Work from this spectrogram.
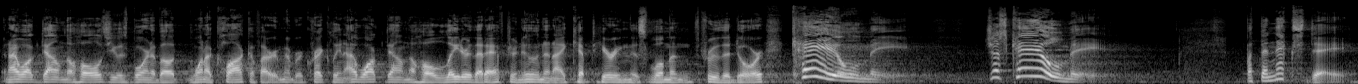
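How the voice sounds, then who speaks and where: An older man from Canada preaching a radio sermon as pastor, animated, swelling to emphatic peaks and dropping low. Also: brisk, few pauses, in a large hall.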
